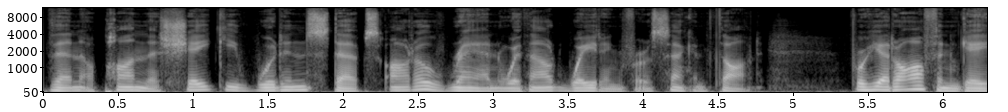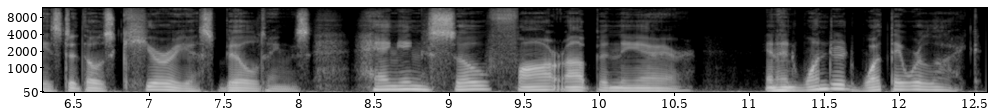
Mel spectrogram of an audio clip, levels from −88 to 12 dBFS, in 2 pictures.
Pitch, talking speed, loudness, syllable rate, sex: 110 Hz, 175 wpm, -18 LUFS, 4.6 syllables/s, male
